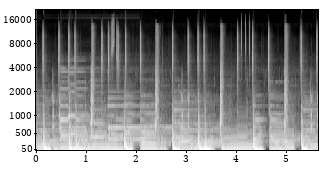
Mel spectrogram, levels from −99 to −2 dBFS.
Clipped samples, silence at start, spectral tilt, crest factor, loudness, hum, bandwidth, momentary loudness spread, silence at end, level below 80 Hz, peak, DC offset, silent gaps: 0.4%; 0 s; -6 dB/octave; 10 dB; -12 LUFS; none; 14.5 kHz; 5 LU; 0 s; -12 dBFS; 0 dBFS; under 0.1%; none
